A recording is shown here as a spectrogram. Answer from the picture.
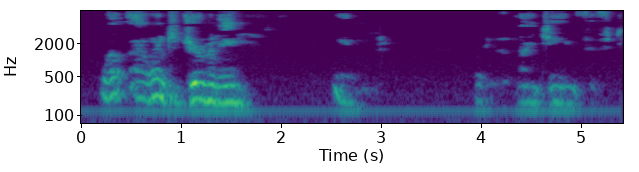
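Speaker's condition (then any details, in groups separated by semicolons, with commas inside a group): Parkinson's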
